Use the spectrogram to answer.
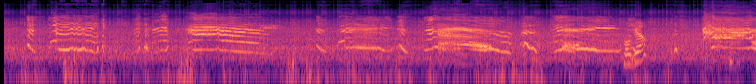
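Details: A baby fusses and cries in high-pitched bursts with rising and falling wails over a steady background hum: infant cry.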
